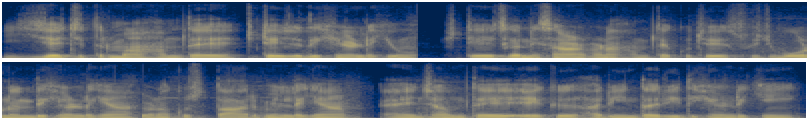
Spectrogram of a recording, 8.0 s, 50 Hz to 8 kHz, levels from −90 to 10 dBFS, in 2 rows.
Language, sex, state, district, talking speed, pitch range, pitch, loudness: Hindi, male, Uttarakhand, Uttarkashi, 215 wpm, 100-105 Hz, 105 Hz, -20 LUFS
